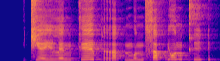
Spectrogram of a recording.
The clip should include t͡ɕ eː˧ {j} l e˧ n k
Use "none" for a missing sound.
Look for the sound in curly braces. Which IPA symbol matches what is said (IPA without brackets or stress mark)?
j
